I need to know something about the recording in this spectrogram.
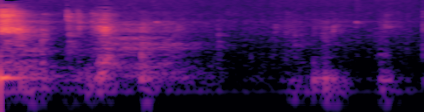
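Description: A woman's voice trailing off at the end of a sentence, then a near-quiet pause broken only by two faint, short soft sounds, about half a second and a second and a half in.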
